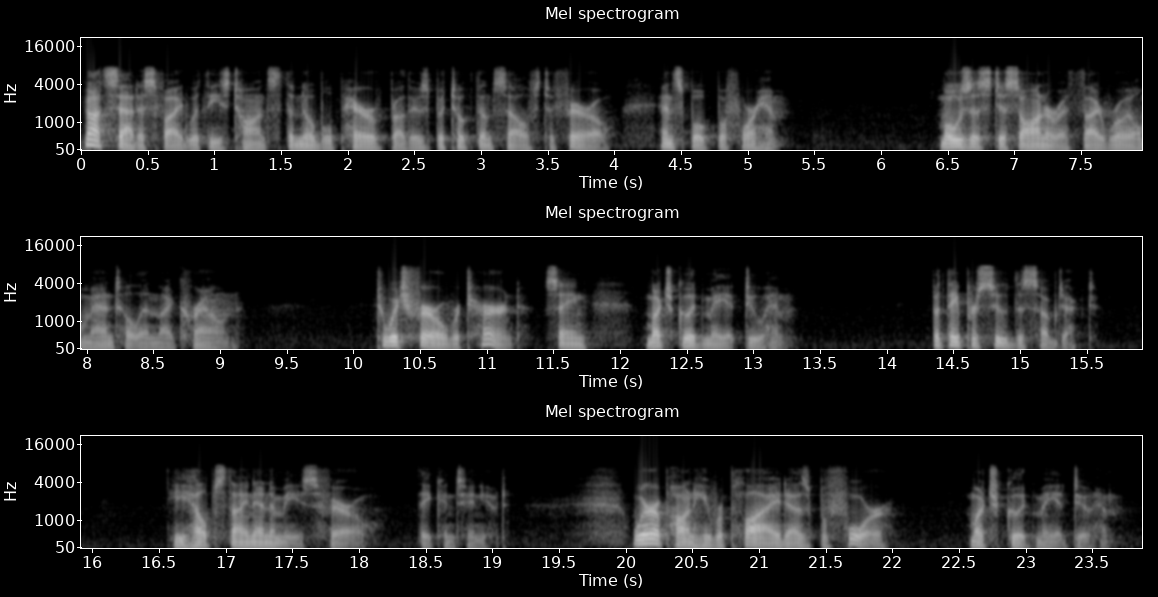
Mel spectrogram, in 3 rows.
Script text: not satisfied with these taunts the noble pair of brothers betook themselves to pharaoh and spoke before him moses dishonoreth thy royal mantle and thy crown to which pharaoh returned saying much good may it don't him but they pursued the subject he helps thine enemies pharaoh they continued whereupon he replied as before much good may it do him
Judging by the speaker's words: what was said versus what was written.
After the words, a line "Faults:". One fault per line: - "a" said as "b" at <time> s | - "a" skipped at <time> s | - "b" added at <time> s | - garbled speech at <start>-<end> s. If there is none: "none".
not satisfied with these taunts the noble pair of brothers betook themselves to pharaoh and spoke before him moses dishonoreth thy royal mantle and thy crown to which pharaoh returned saying much good may it do him but they pursued the subject he helps thine enemies pharaoh they continued whereupon he replied as before much good may it do him
Faults:
- "don't" said as "do" at 12.9 s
